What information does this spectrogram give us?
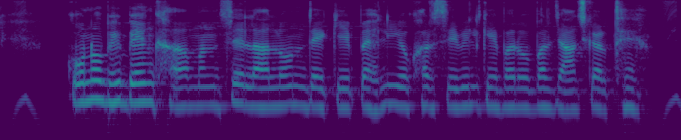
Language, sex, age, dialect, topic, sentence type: Chhattisgarhi, male, 25-30, Central, banking, statement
